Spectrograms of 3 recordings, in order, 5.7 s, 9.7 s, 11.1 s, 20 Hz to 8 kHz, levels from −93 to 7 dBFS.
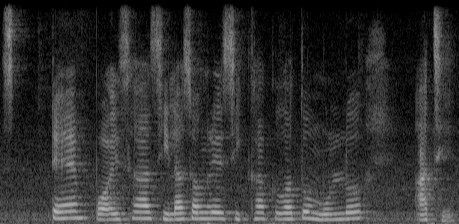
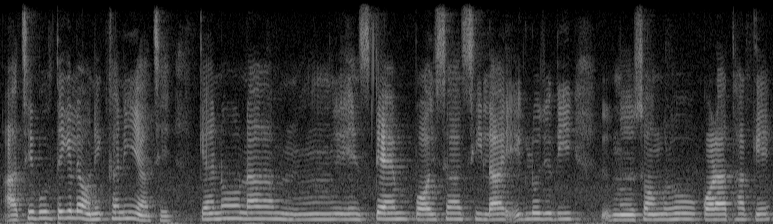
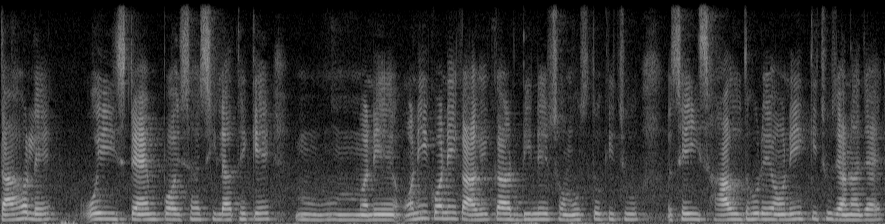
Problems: constant background noise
